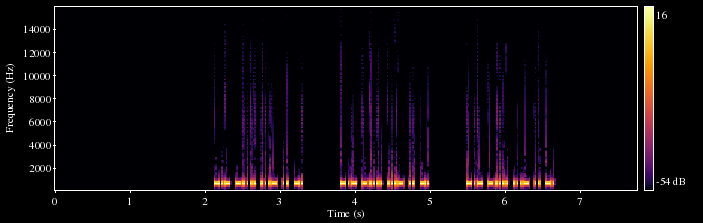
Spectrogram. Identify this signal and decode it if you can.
Morse code, heard as a keyed tone, about 51 wpm, 700 Hz. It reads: K6VIN K6VIN K6VIN
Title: USA Call Signs - 5 Characters - Repeated 3x - 50wpm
